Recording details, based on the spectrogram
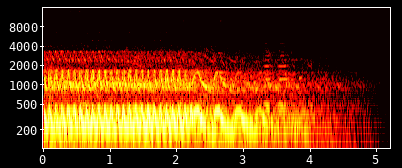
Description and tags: WaHi Siren Blast short
Ambulance chirping siren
